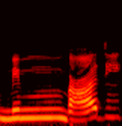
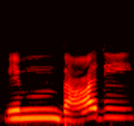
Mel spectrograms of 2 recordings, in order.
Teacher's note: نون کی آواز میم میں بدل جاتی ہے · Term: اقلاب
